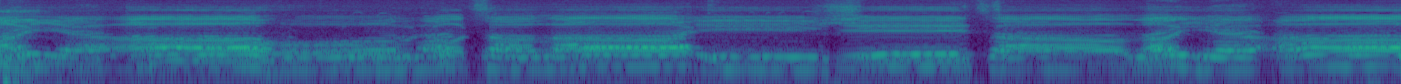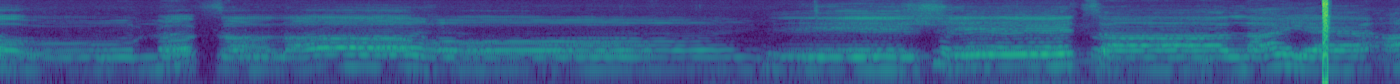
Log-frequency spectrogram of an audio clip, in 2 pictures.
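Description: A group of men's voices chanting a traditional Sumi Naga Ahuna song in unison, in long held phrases that rise and fall. There is one sharp click near the end.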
